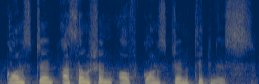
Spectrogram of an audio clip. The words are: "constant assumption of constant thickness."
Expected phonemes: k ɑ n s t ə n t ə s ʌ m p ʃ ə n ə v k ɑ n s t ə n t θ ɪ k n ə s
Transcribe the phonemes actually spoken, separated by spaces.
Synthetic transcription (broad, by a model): k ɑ n s t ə n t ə s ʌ m ʃ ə n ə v k ɑ n s t ə n t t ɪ k n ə s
